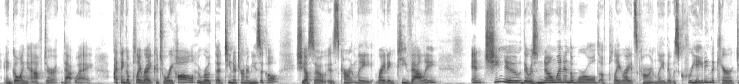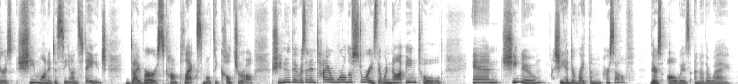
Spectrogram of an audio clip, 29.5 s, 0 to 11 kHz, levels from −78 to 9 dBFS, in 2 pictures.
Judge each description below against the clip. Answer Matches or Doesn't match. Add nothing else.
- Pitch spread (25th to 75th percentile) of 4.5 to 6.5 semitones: Matches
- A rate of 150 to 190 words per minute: Matches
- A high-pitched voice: Matches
